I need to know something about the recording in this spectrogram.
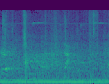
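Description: A soccer ball is struck once on a hard tennis court, a single sharp thud about half a second in, amid distant players' voices.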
